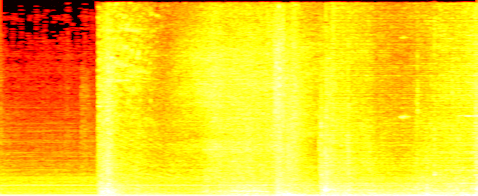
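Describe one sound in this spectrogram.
Heavy sliding doors open with a loud hiss.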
